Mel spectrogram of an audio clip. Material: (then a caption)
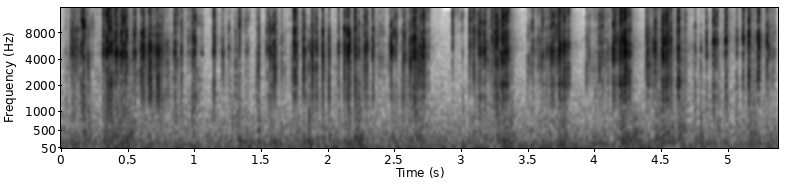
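Plastic. Long nails strum and scratch the teeth of a black plastic wide-tooth comb. Quick bursts of dry, high, bright scratching come in uneven runs with short pauses. There is almost no low end.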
